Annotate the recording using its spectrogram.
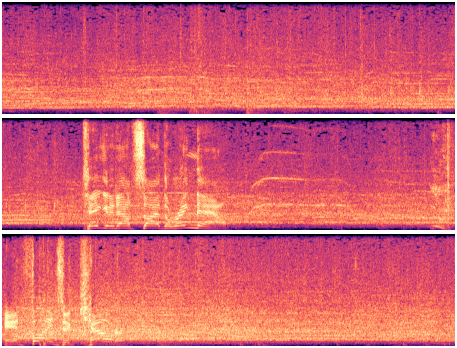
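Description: A large crowd cheers steadily.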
